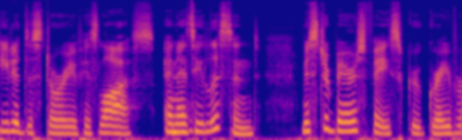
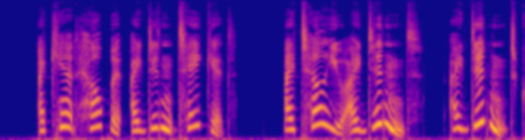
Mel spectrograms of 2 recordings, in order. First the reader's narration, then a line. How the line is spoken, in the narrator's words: cried Nat, in a desperate sort of way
